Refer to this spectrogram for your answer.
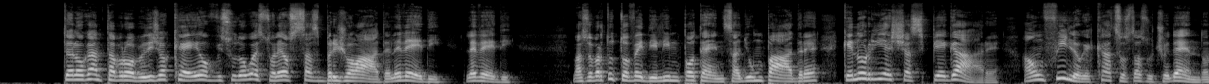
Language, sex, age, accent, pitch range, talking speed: Italian, male, 20-39, native, 125-170 Hz, 175 wpm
